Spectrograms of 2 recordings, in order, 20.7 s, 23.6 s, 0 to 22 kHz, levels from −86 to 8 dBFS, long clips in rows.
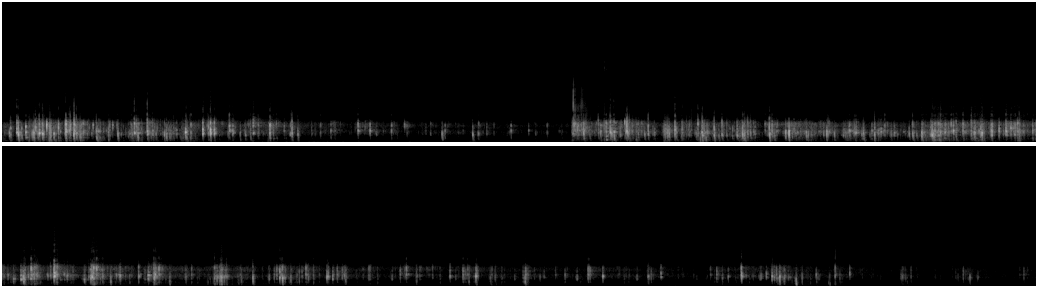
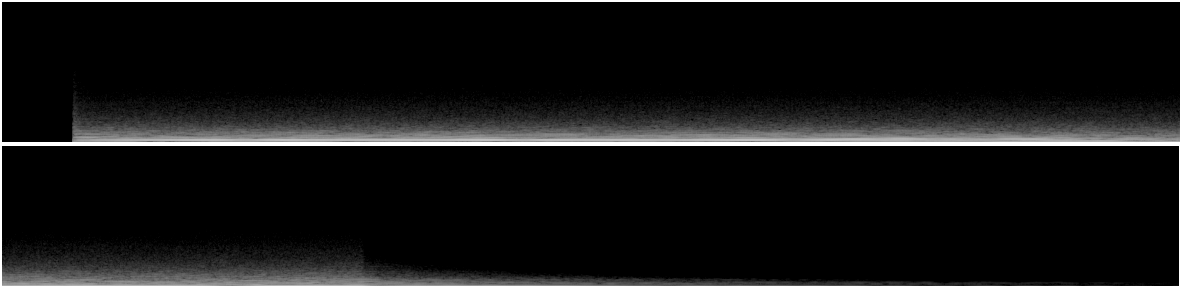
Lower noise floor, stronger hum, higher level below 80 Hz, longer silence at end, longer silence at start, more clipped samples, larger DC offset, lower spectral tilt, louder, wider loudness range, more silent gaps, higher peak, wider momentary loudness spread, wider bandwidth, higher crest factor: about the same, -80 dBFS vs -83 dBFS; neither; second, under -90 dBFS vs -58 dBFS; second, 1.35 s vs 5.6 s; second, 0 s vs 0.7 s; neither; neither; second, 1.5 dB/octave vs -11 dB/octave; second, -38 LUFS vs -23 LUFS; about the same, 12 LU vs 12 LU; neither; about the same, -10 dBFS vs -12 dBFS; first, 24 LU vs 14 LU; first, 9.6 kHz vs 4.1 kHz; first, 32 dB vs 12 dB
